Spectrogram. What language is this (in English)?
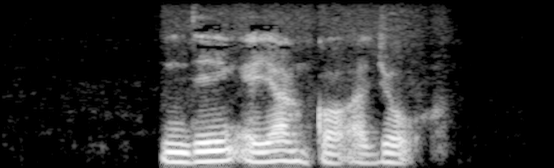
Mbo (Cameroon)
